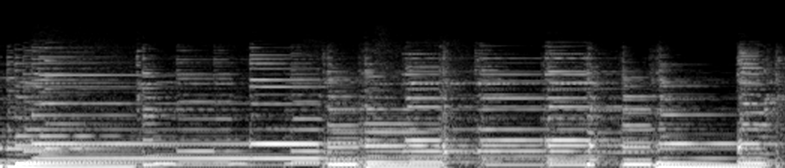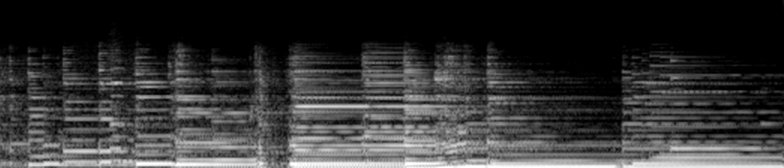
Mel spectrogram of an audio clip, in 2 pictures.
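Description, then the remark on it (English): A clean electric guitar on the neck pickup plays warm, round chords and single notes with a steady strum, fairly loud, with a light ambient tail and no voices. “Let's go to neck.”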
